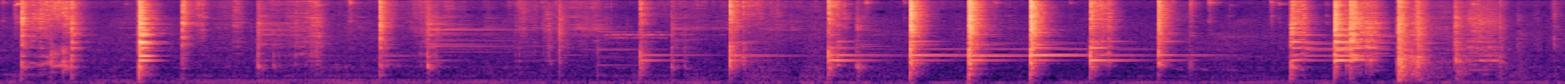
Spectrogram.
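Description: Roasted coconut pieces drop into a steel mixer jar as a run of sharp metallic clinks and taps, irregular at first and then quicker, close and fairly loud with no voices.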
